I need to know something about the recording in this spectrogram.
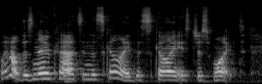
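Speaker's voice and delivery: plain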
